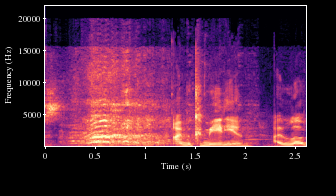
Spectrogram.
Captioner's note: crowd laughs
